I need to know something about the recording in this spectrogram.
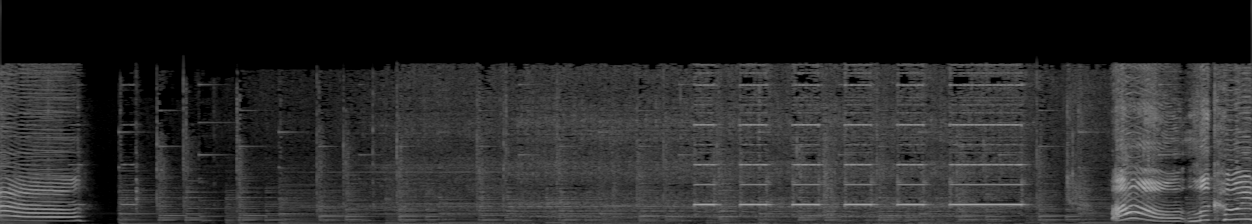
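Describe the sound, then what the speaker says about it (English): A toy microwave plays a run of electronic tones and repeated beeps, loud and close, ending in a higher warbling sound. "All right, Rocky, in the microwave you go."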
